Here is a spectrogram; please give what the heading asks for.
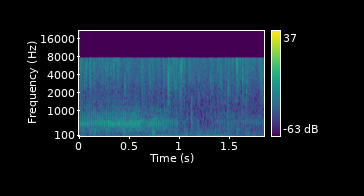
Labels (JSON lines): {"label": "biophony, croak", "recorder": "SoundTrap 500"}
